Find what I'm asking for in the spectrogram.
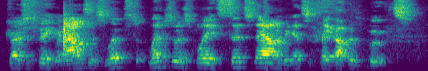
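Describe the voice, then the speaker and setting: A man reads stage directions in a plain, matter-of-fact voice set a bit high. The recording is strongly echoey, with him sitting far from the mic. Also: moderate pace, very noisy. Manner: even, matter-of-fact reading. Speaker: narrator reading stage directions. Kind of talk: staged play reading.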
